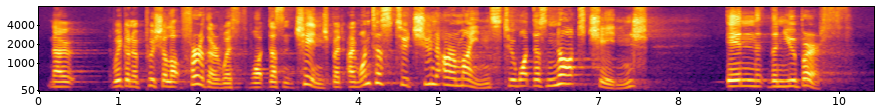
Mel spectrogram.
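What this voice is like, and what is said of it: Speaks with an unusual accent. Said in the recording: “the rather strange accent with which it appears I grew up”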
